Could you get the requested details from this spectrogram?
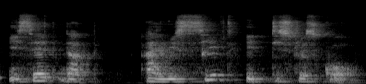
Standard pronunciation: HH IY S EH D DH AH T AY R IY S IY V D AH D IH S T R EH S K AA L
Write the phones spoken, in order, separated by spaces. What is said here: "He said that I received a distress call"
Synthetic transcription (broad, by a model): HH IY S EH D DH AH T AY R IY S IY V D AH D IH S T R EH S K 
